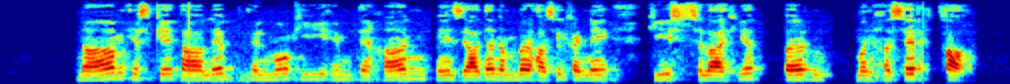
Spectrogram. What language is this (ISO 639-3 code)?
urd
